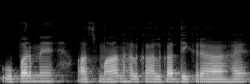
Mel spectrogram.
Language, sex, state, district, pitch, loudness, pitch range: Hindi, male, Jharkhand, Garhwa, 130 Hz, -19 LUFS, 125-130 Hz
